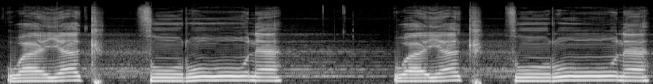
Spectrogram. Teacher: Perhatikan huruf kaf berharakat sukun. Kita berikan hembusan tipis.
